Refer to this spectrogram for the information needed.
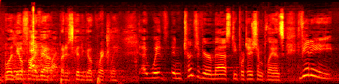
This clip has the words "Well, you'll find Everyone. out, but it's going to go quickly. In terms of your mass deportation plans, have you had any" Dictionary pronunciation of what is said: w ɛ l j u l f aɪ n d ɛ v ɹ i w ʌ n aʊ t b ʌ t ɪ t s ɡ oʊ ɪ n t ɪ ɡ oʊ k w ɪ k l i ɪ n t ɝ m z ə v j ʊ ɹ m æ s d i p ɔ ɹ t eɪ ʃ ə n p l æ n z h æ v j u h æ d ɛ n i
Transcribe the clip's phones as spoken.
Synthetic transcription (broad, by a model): w ɛ l j u l f aɪ n d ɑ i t b ʌ t ɪ t s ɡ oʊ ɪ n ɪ ɡ oʊ k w ɪ k l i ɪ n t ɝ m z ə v j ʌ ɹ m æ s d i p ɔ ɹ t eɪ ʃ ə n p l æ n z h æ v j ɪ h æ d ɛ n i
